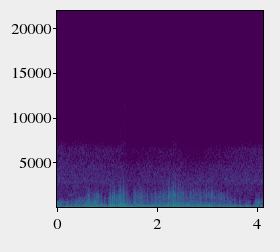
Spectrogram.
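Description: Wind buffeting the microphone, an uneven low rumble that swells in gusts, strongest from about a second in.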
